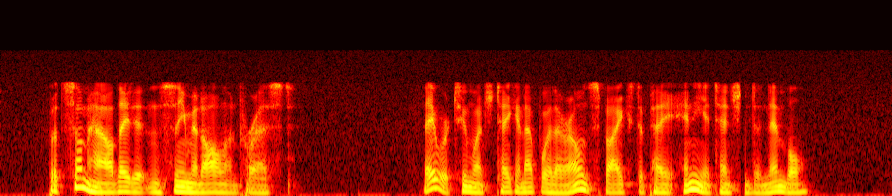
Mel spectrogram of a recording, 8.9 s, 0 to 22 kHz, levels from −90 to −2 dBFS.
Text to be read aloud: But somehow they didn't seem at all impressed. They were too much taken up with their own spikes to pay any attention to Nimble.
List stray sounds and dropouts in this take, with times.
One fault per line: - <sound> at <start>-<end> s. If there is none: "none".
- dropout at 7.4-7.4 s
